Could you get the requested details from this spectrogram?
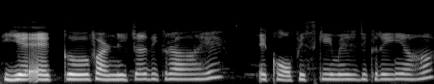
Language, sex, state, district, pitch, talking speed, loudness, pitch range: Hindi, female, Madhya Pradesh, Dhar, 235 Hz, 195 wpm, -19 LUFS, 230-245 Hz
